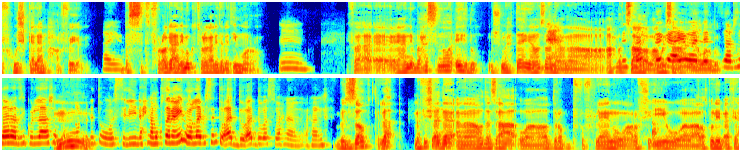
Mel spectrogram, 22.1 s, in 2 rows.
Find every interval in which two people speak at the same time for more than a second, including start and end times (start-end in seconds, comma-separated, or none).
9.3-10.8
